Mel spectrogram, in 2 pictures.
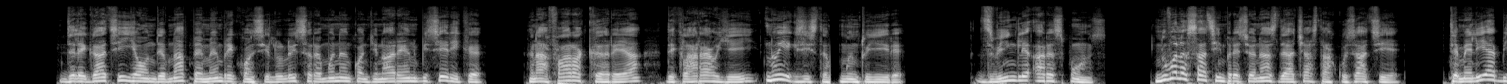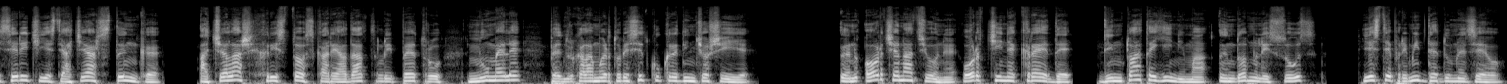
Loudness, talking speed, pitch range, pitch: -12 LUFS, 125 wpm, 120-165 Hz, 140 Hz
